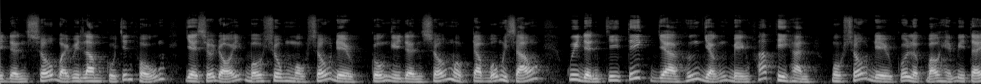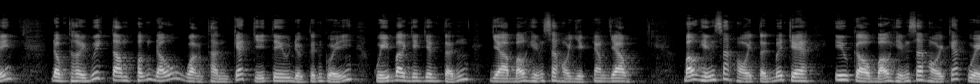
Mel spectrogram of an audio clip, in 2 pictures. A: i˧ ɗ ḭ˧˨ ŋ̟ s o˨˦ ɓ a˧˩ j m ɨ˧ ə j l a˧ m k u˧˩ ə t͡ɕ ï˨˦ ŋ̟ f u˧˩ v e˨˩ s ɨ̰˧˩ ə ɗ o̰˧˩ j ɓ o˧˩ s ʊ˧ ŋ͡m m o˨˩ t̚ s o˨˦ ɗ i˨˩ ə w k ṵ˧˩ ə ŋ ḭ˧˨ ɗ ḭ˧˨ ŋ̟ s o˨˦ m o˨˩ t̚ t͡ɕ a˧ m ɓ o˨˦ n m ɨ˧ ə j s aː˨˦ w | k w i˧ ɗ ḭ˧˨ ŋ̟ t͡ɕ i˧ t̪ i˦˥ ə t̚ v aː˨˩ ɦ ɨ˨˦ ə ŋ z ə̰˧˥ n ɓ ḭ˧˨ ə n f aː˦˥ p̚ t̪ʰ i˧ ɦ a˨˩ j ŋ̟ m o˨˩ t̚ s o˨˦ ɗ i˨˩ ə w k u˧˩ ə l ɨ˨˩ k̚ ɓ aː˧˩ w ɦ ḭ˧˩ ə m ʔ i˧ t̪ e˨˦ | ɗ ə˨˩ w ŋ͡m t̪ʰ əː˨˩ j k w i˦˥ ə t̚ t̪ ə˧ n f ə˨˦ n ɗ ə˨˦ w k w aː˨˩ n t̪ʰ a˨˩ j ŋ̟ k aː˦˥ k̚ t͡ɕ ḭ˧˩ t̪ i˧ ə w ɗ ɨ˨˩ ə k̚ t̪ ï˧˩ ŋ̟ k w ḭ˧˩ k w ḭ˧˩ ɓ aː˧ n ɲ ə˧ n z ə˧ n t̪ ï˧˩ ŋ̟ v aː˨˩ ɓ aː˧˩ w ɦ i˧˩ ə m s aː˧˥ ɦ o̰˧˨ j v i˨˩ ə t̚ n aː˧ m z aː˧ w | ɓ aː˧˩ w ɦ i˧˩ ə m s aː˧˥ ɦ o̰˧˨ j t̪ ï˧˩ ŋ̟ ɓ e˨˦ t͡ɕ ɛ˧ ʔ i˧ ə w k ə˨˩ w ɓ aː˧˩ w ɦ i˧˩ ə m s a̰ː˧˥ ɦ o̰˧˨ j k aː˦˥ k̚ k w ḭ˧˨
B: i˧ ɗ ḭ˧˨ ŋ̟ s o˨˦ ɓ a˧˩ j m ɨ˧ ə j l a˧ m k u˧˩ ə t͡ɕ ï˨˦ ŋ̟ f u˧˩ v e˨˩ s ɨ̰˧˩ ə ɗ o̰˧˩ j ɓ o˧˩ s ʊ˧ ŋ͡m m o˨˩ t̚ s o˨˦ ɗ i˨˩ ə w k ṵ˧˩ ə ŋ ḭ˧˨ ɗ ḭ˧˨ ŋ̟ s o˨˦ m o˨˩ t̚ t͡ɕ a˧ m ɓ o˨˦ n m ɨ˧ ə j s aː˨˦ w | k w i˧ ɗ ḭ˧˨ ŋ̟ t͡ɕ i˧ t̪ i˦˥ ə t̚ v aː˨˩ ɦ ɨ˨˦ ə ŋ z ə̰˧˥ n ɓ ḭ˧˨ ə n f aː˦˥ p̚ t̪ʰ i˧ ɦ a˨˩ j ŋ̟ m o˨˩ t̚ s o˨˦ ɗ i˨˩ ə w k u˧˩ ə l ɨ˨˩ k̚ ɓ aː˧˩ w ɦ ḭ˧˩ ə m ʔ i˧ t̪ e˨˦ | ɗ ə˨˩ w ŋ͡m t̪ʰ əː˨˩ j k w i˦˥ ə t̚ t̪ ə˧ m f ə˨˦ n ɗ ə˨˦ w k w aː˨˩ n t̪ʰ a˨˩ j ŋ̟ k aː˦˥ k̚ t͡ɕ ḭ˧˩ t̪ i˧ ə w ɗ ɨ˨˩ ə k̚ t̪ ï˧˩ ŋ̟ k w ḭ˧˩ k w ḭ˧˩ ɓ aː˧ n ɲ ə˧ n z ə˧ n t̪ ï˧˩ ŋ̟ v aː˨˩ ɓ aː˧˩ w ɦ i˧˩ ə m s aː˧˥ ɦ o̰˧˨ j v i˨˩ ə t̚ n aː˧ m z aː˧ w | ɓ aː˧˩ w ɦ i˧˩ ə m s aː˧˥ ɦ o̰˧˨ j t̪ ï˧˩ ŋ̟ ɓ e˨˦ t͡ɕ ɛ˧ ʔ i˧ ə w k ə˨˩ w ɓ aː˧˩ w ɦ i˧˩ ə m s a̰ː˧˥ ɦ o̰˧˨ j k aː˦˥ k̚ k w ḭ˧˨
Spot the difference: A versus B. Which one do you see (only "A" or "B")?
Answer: B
